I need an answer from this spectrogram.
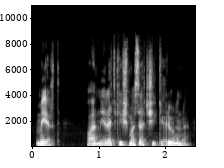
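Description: A man's voice: mid-range voice, big pitch swings, fairly bright tone, breathy edge, pitched above the performer's own voice. A man voicing a tiny fairy girl who pouts, teases and coaxes her friend. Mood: teasing, coaxing. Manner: pouting and teasing. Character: tiny cheeky fairy girl, eager and teasing.

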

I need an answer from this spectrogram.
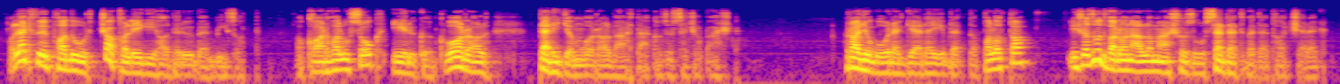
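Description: A man's voice: low voice, very animated, husky. A man narrating a storybook expressively, doing voices for the characters.

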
